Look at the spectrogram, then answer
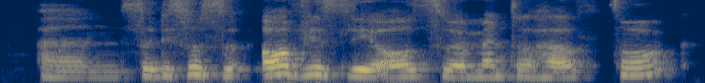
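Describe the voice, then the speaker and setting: A woman talks at a moderate pace with a Luxembourgish accent. Her pitch sits in the medium range. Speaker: WordPress community organizer and speaker. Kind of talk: podcast interview. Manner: animated; halting, with frequent repetitions.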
